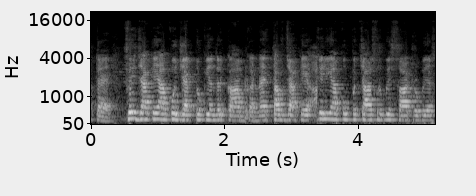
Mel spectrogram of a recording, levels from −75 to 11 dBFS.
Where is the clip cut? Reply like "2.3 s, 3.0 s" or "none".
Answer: 3.4 s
